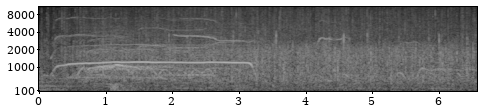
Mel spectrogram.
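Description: Audience applause at an outdoor festival, a dense steady clapping crowd, loudest for the first three seconds then easing slightly, with some whistles and cheers mixed in.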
